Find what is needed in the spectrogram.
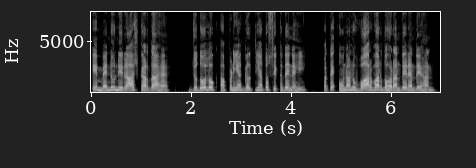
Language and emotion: Punjabi, angry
